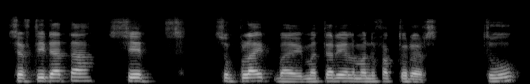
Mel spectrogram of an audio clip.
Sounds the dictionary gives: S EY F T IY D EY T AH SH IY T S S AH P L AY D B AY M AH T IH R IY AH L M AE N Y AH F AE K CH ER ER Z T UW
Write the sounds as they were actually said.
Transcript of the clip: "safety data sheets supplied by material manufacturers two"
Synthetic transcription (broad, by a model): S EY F T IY D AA T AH S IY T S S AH P L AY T B AY M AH T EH R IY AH L M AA N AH F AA K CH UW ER S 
